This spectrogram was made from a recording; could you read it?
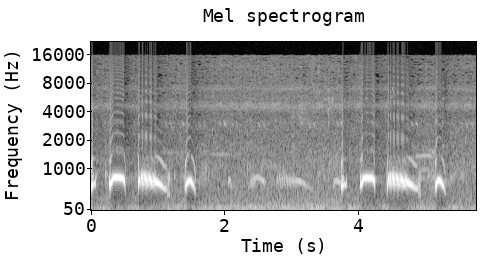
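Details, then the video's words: Decoy dove cooing to call a mate on a windy, rainy 24 September: a rhythmic phrase of low, hollow notes, short then drawn-out then short, with softer coos between, over faint wind and rain hiss. "Chim cu mồi gáy gọi tìm bạn"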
